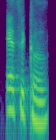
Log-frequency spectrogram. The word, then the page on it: ethical: Indian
